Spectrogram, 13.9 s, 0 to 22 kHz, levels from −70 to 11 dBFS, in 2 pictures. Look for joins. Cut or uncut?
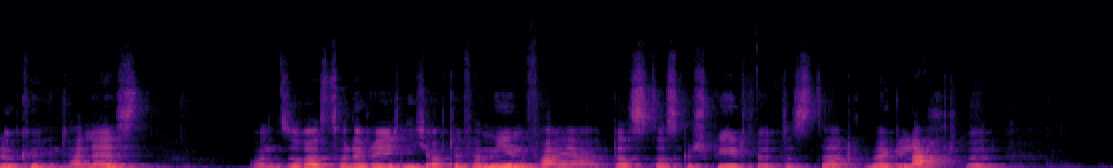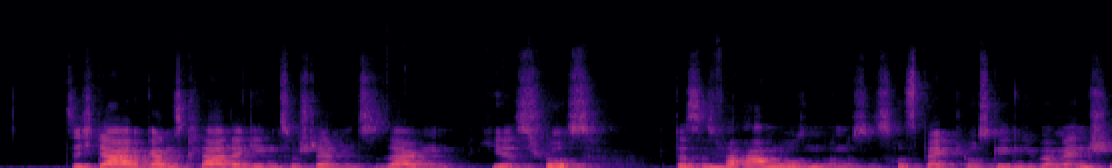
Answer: uncut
